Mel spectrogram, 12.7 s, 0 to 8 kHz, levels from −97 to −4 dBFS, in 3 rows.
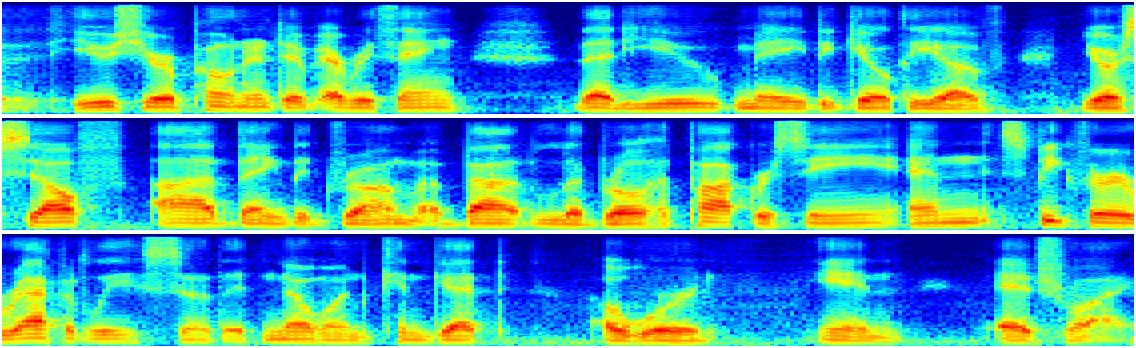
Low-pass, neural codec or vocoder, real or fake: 7.2 kHz; codec, 16 kHz, about 1 kbps, DyCAST, with the encoder's durations; fake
